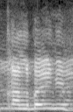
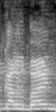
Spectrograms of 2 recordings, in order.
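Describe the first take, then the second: First: The word begins with a deep throat q sound. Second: The word begins with a plain k sound. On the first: Two hearts. The speaker calls it right. "खुदा ने दिल के हवाले से बात की" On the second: Two dogs. The speaker calls it wrong. "मगर तुमने कल्बैन पढ़ा"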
